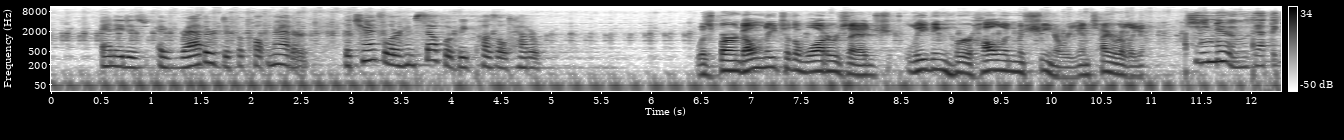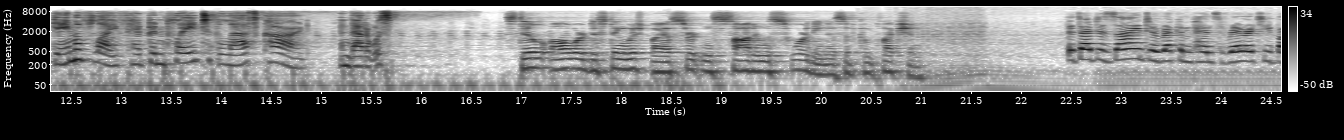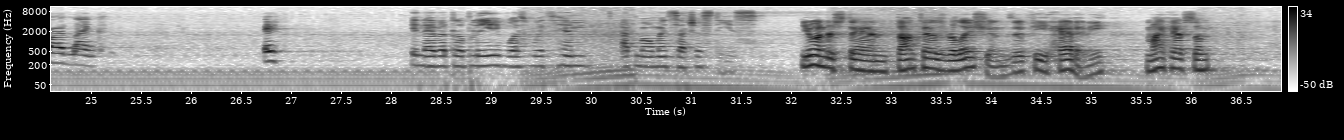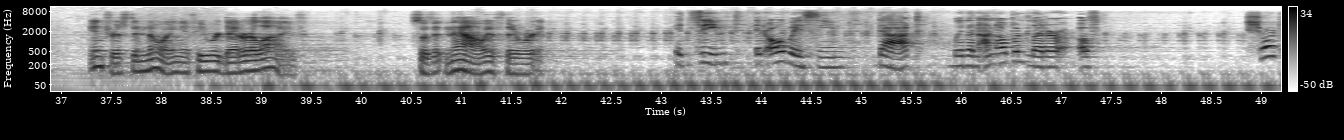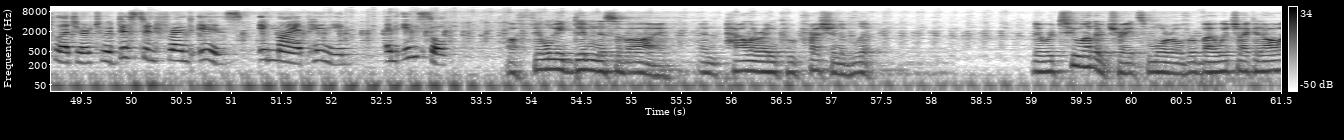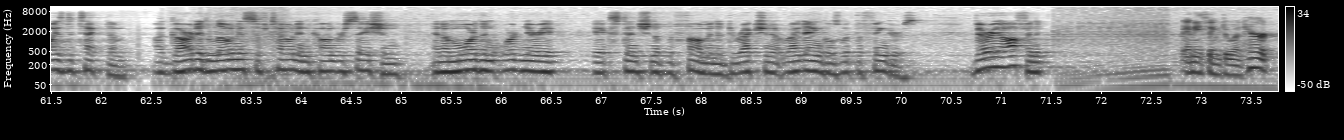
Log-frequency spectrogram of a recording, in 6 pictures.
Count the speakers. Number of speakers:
7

